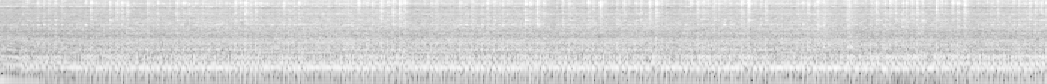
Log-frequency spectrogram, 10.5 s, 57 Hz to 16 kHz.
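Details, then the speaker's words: Farmertec 288XP kit chainsaw after an ignition repair (sheared timing key, spun flywheel), low jet richened slightly from lean: steady high-pitched two-stroke idle that holds even without dying or surging. Normal idle. "I'm going to give it a little more low jet. You guys hear that? It's crisper on the throttle and it settles down the idle faster."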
